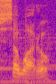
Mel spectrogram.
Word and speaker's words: saguaro: The saguaro, pronounced saguaro, is the iconic cactus and a keystone species of the Sonoran Desert.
